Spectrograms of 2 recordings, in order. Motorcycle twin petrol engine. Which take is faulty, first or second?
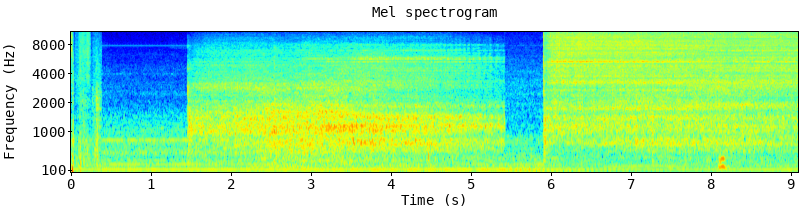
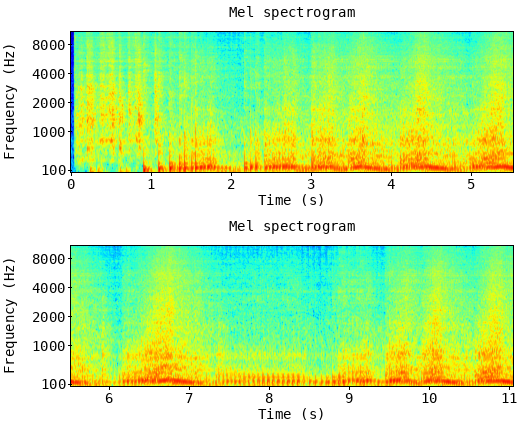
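first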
